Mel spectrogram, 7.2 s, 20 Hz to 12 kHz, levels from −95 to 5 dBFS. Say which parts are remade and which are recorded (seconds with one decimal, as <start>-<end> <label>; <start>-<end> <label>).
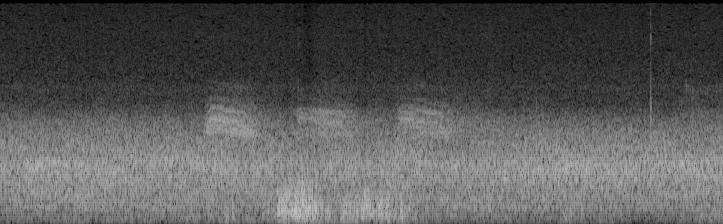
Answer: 0.0-7.2 recorded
